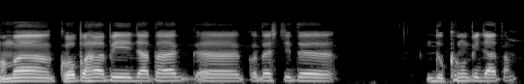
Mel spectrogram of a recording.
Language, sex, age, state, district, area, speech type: Sanskrit, male, 18-30, Karnataka, Bagalkot, rural, spontaneous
